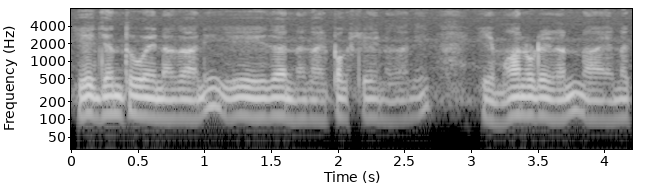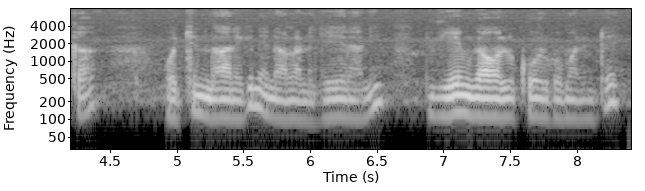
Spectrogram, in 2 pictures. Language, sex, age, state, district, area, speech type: Telugu, male, 45-60, Telangana, Hyderabad, rural, spontaneous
